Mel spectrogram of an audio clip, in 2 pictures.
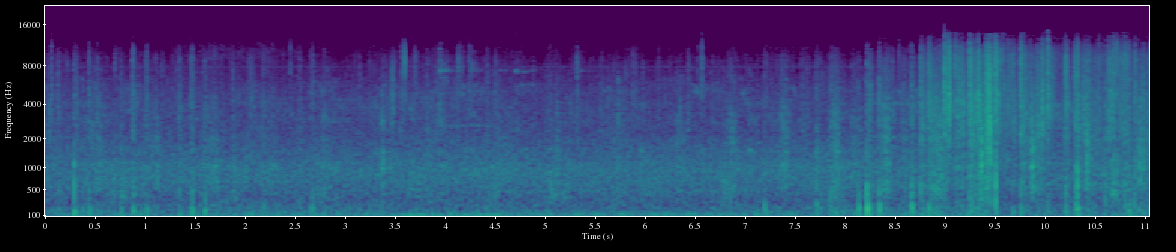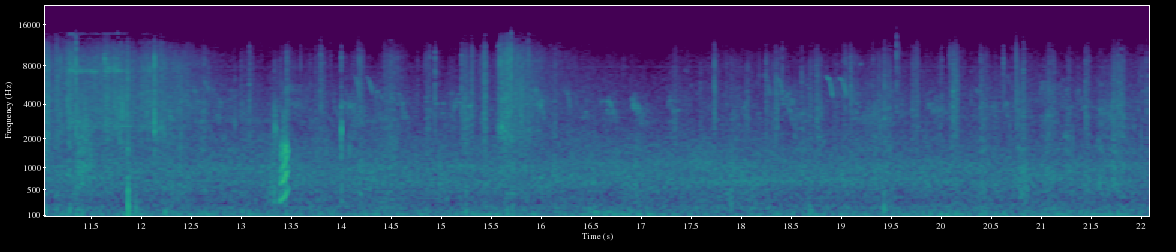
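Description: Hoofbeats of an unshod Thoroughbred mare cantering loose on sand footing: a run of soft, irregular strikes, louder for a couple of seconds about nine seconds in.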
